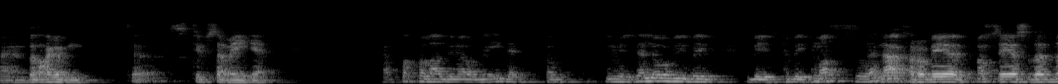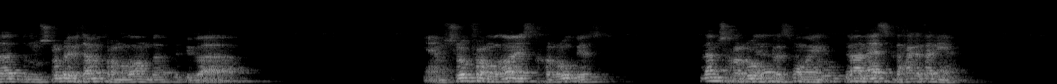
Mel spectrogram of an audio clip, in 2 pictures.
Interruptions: present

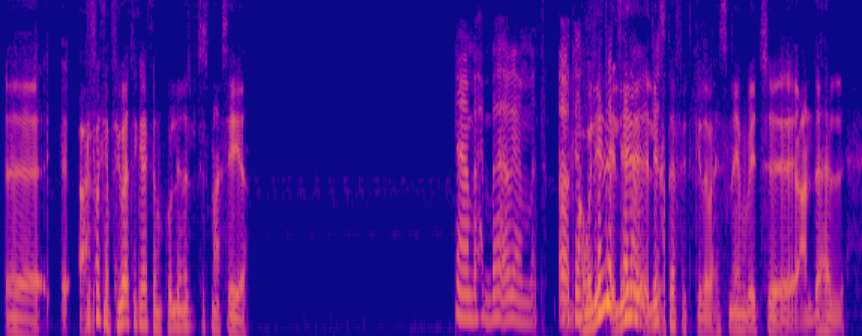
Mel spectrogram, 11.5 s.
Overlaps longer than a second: present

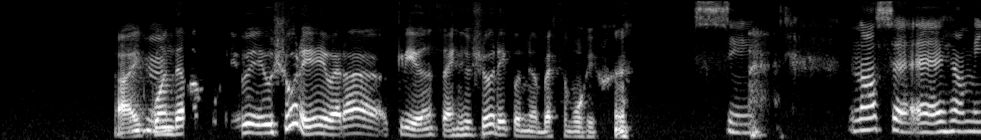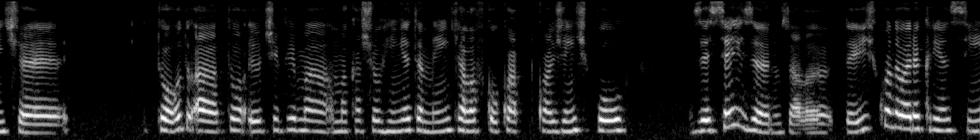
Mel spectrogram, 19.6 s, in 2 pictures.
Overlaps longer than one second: none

